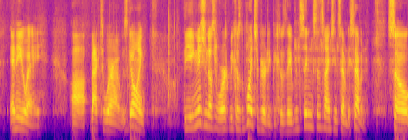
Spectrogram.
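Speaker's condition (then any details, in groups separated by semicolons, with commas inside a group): No condition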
